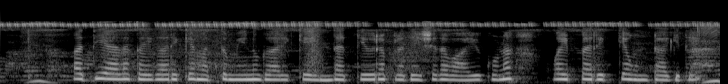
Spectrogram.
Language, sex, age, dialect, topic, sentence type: Kannada, female, 25-30, Mysore Kannada, agriculture, statement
